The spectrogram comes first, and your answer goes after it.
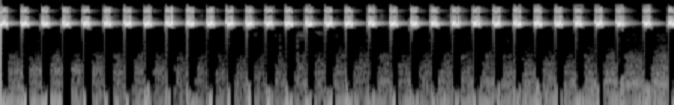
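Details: Continuous cricket chirping: crisp, very high pulses repeating about every quarter second with steady loudness throughout, no other animals or noise.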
